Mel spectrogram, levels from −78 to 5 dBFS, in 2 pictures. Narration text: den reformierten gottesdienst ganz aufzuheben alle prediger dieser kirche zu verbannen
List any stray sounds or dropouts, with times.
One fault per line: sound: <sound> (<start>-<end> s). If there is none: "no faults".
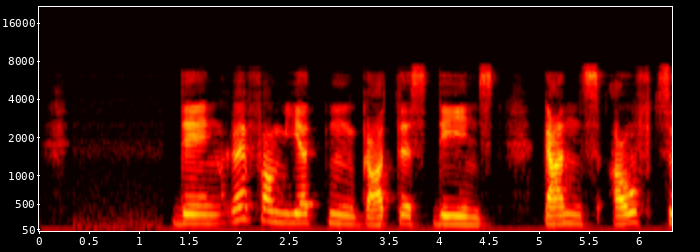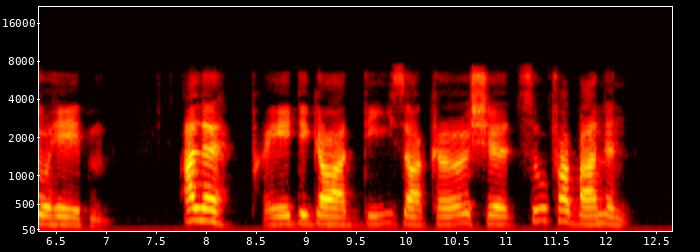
no faults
